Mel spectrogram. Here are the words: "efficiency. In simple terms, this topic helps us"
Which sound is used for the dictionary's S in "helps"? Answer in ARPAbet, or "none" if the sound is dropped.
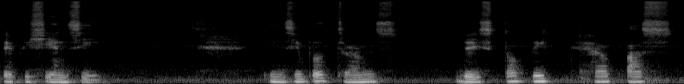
none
